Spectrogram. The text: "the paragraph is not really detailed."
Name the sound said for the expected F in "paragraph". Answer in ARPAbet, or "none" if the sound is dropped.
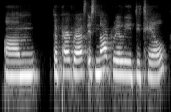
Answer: F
